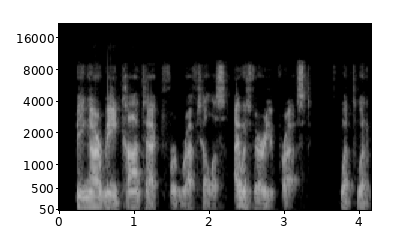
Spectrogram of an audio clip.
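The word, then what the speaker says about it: Raftelis: Yeah, Dee, if I could, how do you pronounce this contractor's name? Raftellus? Raftellus.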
